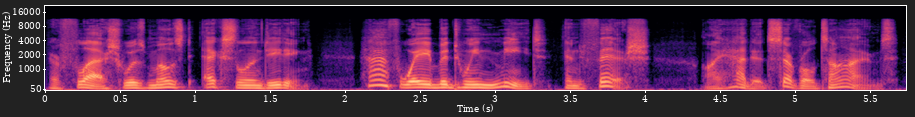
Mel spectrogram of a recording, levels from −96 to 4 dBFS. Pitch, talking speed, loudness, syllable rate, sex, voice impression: 125 Hz, 155 wpm, -18 LUFS, 4.9 syllables/s, male, masculine, middle-aged, thick, slightly powerful, fluent, slightly raspy, slightly cool, slightly mature, slightly friendly, unique, wild, lively, kind, slightly strict, slightly sharp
